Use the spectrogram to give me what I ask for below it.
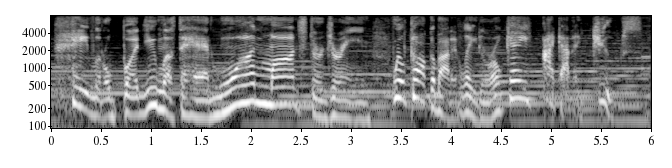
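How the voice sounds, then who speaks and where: Cartoon hero: a breezy teen daredevil with a lively, bouncy pitch, music behind. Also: male voice, moderate pace. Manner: breezy, slangy. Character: cocky teen male hero, laid-back.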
